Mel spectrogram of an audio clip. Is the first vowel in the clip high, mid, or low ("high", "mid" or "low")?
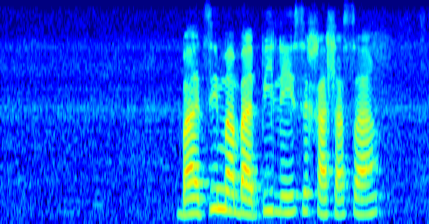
low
